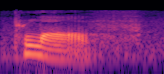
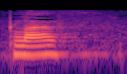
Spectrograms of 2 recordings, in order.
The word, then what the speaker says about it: Plath: En natuurlik in dieselfde dorp in Amherst, Massachusetts, is daar natuurlik ook Smith College waar die ander groot digter Sylvia Plath gebly het. Wat die Amerikaners sê Plath, I say Plath.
